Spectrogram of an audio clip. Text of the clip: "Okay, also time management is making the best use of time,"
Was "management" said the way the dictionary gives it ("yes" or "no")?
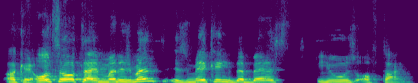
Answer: yes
